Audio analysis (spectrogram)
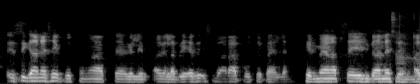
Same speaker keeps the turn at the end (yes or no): yes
